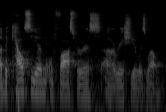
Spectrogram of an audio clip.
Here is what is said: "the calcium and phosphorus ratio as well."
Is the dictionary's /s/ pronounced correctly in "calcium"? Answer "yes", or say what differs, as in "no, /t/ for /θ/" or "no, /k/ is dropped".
yes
